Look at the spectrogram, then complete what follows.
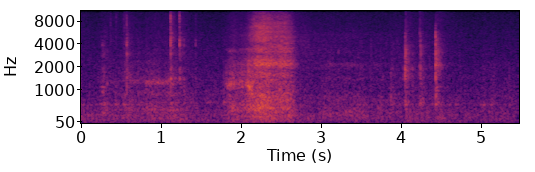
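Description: Faint clicks and taps of small plastic playset parts being handled and fitted together by hand: a few light clicks early, a short breathy hiss about two seconds in, and a small cluster of clicks a little after four seconds.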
